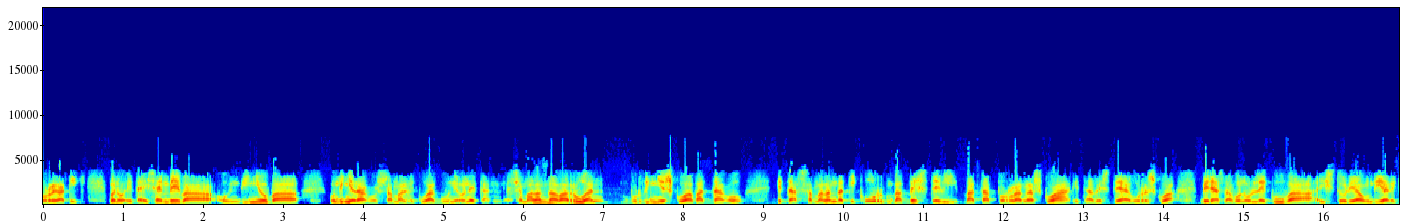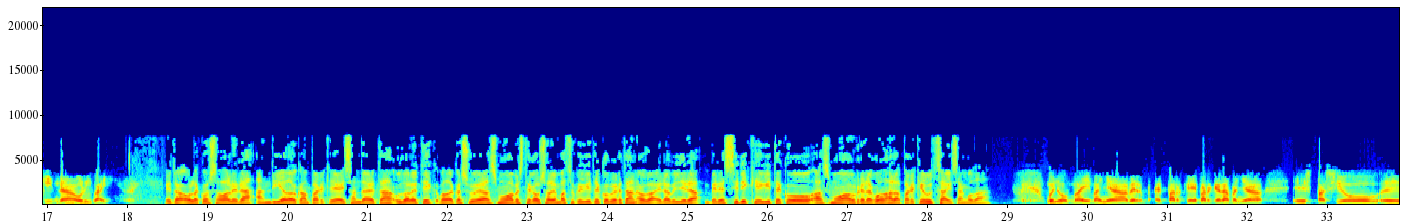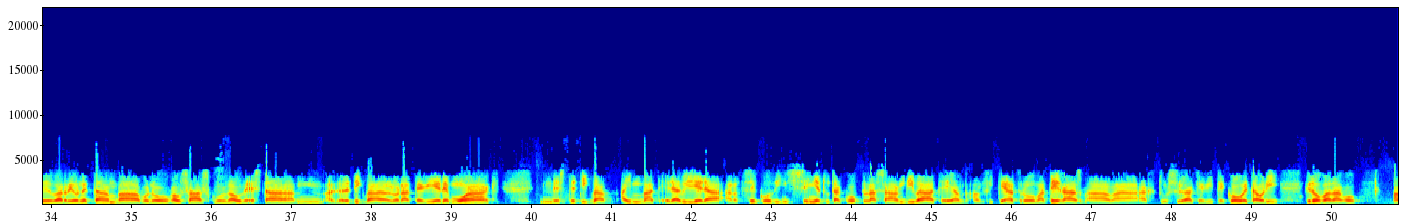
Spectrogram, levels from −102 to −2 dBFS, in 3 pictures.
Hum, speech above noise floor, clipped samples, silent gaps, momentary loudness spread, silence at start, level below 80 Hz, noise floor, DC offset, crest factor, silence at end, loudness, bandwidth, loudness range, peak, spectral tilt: none; 20 dB; under 0.1%; none; 10 LU; 0 s; -68 dBFS; -43 dBFS; under 0.1%; 16 dB; 0 s; -23 LUFS; 7.6 kHz; 3 LU; -8 dBFS; -4 dB/octave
